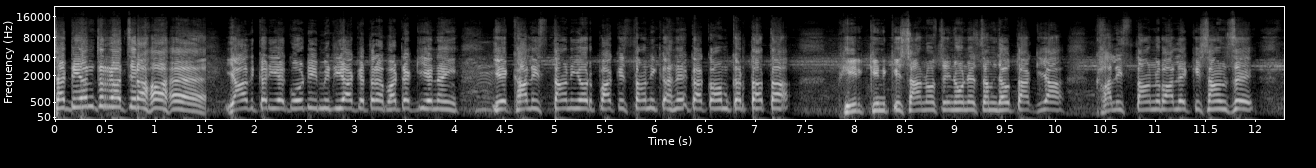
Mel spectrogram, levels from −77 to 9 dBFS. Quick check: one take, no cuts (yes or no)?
no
